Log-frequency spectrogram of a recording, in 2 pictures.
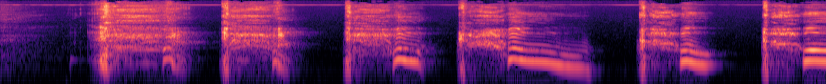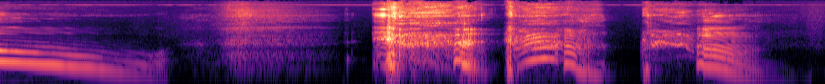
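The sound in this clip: Repeated coughs and throat clearing from someone with a tickle in the throat. Many short, harsh bursts come in quick, irregular succession, some trailing into a falling rasp, with no other sound between them.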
